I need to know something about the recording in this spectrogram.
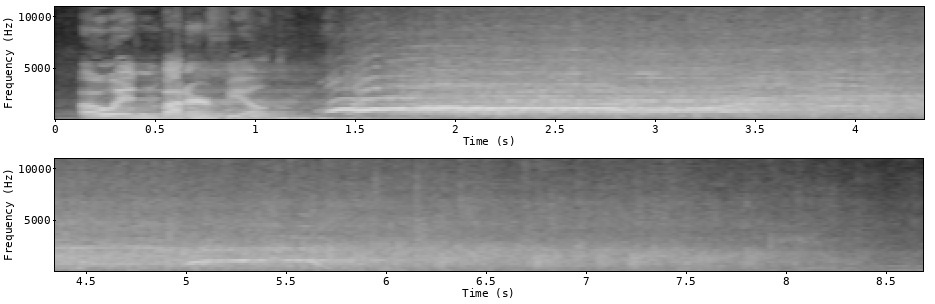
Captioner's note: cheering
